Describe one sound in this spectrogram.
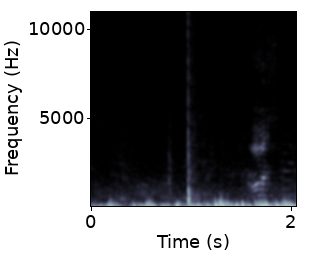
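A baseball bat cracks sharply against a ball once.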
